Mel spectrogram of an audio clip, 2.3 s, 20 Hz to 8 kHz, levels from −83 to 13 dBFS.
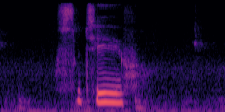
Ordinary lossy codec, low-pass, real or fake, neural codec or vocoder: none; 7.2 kHz; real; none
